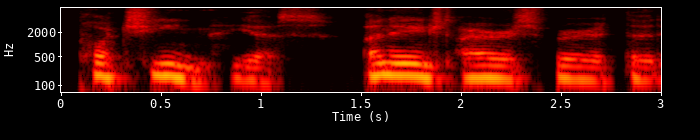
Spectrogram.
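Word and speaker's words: poitín: so the Irish word I think it's pronounced poin maybe poin yeah uh translates to small pot and refers to a traditional Irish distilled spirit it's pronounced poin yes unaged Irish spirit that is the precursor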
